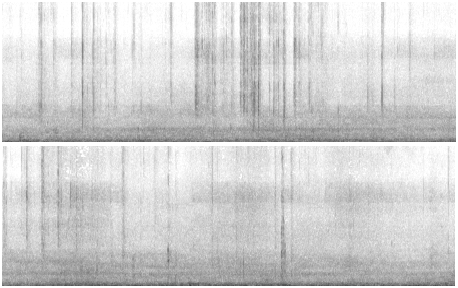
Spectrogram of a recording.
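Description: A cat eating wet food off a plastic plate, with small scattered clicks of chewing and lip-smacking, over a steady low outdoor rumble.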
